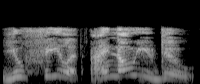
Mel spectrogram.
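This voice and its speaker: Shrill, wretched young traveler near panic. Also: male voice, very animated, a little slow, sharp tone, breathy edge, no room sound, muffled recording, exaggerated voice. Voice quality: shrill, strained. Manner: whining, agitated complaining. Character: wretched, panicky young male traveler in armor, close to hysterics.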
